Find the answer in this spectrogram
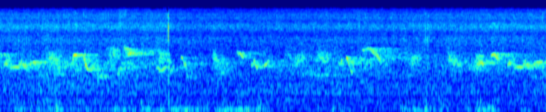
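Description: Small birds chirping in quick, varied notes over a steady rush of wind.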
